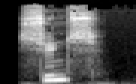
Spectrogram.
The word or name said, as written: synes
